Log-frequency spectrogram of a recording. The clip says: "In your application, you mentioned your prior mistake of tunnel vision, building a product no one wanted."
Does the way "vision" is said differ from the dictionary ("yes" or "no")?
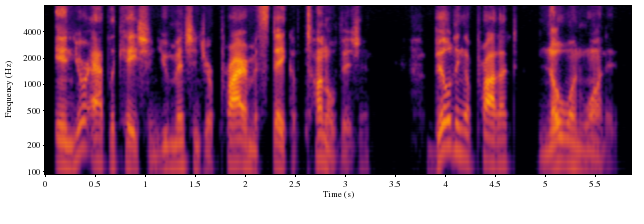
no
